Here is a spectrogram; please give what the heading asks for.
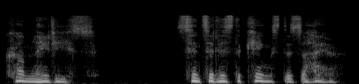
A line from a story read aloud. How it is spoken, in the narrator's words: Uttering a sigh, the queen said to her ladies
